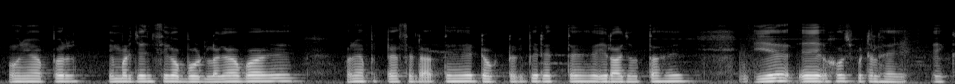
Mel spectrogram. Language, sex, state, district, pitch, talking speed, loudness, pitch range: Hindi, male, Rajasthan, Jaipur, 135 Hz, 165 wpm, -16 LUFS, 130-140 Hz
